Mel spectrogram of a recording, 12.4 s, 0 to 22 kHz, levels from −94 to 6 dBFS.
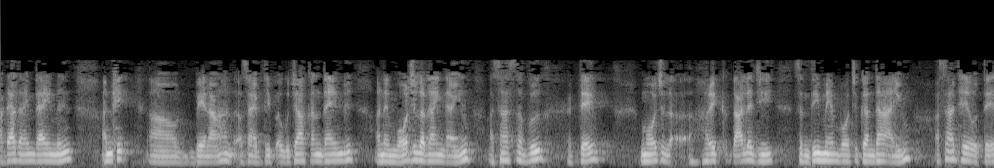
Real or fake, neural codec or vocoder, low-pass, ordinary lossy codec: fake; codec, 16 kHz in and 24 kHz out, 0.6 kbps, FocalCodec, streaming, 2048 codes; 7.2 kHz; MP3, 24 kbps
